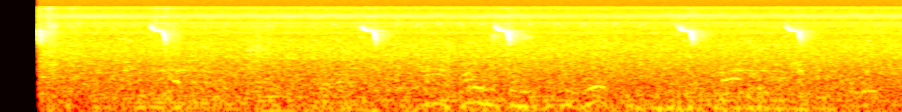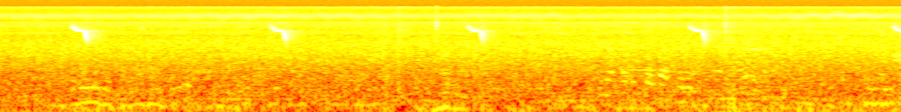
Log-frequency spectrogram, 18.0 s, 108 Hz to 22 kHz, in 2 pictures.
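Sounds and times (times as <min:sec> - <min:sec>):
small songbird calling: 0:01.2 - 0:08.8, 0:09.7 - 0:12.4, 0:13.3 - 0:14.8, 0:15.6 - 0:18.0.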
